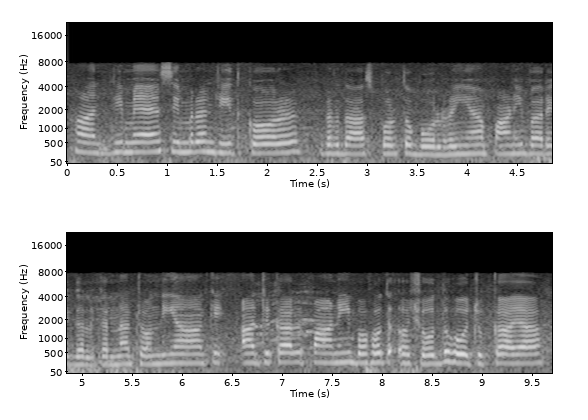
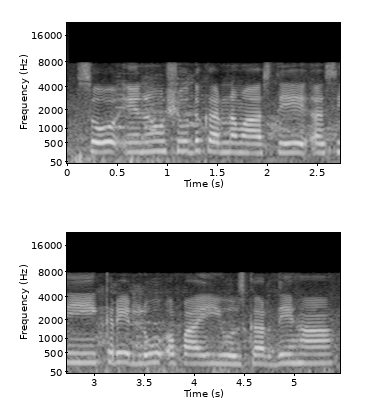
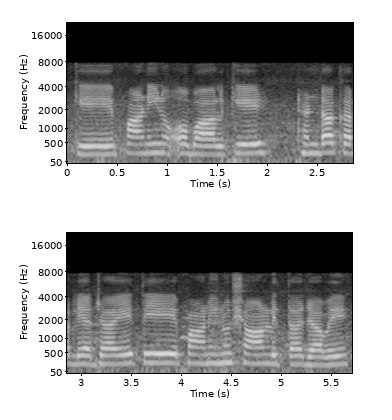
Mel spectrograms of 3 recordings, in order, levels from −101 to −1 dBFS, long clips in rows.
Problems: constant background noise, background conversations at intervals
